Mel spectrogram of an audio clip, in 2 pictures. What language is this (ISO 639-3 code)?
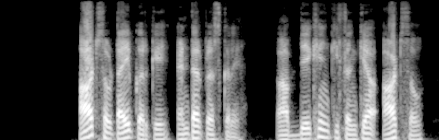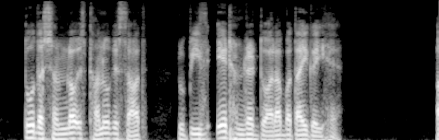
hin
